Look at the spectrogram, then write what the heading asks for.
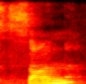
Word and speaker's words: sun: These have the same pronunciation. So letter U and letter O both make the sound in sun.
